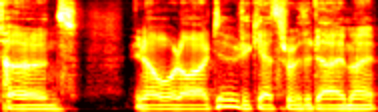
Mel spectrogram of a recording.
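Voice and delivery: big, booming sergeant voice. Retelling what a sergeant said on a pack march: imitating Lofty's big booming voice. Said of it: "He's got this big booming voice".

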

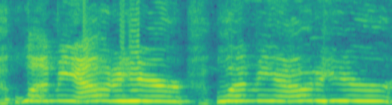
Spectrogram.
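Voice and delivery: very high, very loud, shrill, drawn-out crying wail. Retelling a toy in a box at Cracker Barrel: imitating a toy yelling. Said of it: "and it goes".

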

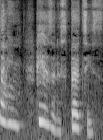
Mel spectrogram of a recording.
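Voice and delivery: play-acted, put-on British accent. Two people read a gossip script aloud, taking turns; British accent. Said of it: "British accent edition".

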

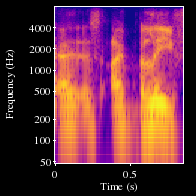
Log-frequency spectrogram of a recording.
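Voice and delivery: strong, loud emphasis on the word "believe".

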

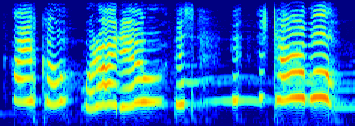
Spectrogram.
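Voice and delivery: yelling in a panic. Character calls out to Ayako for help, with panicked yelling. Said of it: "what are you yelling about this time?".

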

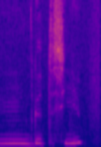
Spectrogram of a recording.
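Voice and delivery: whispered put-on character voice.

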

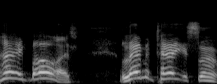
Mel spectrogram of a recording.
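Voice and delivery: put-on dumb simple-man voice. Explaining a kind of voice to the others, then doing it: 'Simple Man' kind of voice. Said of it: "you can get away with that voice".

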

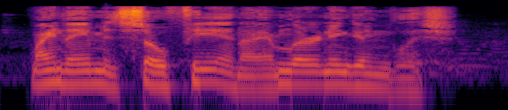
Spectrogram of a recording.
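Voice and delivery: ordinary talk

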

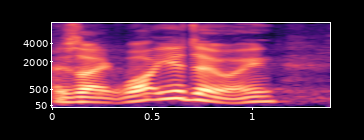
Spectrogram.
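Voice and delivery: put-on British accent. Retelling what actors smoking outside asked her, perfect british accent. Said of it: "That's perfect British accent".

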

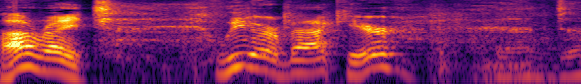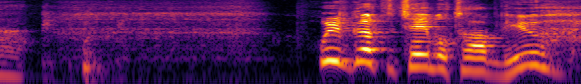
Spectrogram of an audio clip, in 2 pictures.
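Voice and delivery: out of breath. Streamer returning to the tabletop view after running downstairs, out of breath. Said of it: "I'm a little out of breath".

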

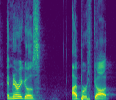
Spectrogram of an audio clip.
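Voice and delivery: ordinary delivery

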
